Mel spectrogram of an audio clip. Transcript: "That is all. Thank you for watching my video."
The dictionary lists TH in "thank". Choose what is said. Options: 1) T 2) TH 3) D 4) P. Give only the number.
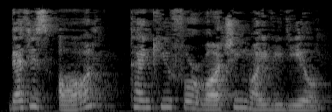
1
